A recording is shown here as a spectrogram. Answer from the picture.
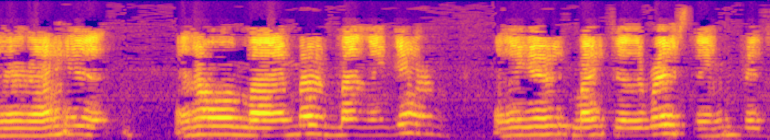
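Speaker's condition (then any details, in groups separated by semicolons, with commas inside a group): ALS; speech somewhat hard to understand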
